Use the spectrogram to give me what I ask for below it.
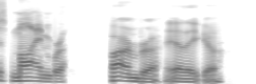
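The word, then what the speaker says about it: Martinbrough: It's because there's no extra O between the B and the R. Yeah. So it's just Martinborough.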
